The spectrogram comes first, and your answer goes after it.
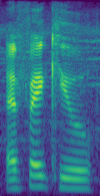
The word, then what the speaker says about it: faqyou: F-A-Q-Y-O-U. I pronounce that faqyou.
